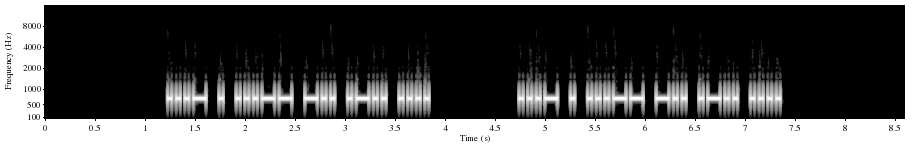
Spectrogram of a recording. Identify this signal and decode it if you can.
Morse code, heard as a keyed tone, about 28 wpm, 700 Hz. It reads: VE3DLH VE3DLH
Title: DXCC-100 Call Signs - 6 Characters - Repeated 2x - 28wpm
